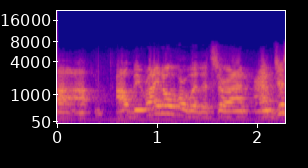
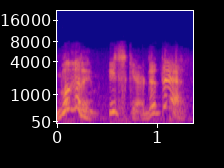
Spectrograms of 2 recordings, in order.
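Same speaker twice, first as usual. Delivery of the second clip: normal talking voice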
